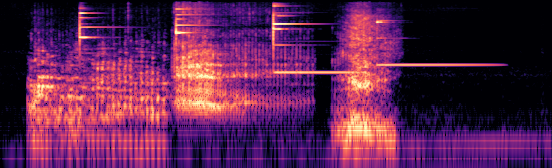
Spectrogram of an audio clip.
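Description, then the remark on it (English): A lion roars in three loud, throaty bursts, close and full, like a film studio logo intro, with thin ringing tones laced through before it trails off into quiet. “At least I was told it was Stephen the Lion, the MGM Lion.”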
